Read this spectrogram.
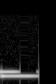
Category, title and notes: Sound effects > Electronic / Design
note G blip electro
from a scale of notes created on labchirp for a simon-type game of chasing sounds and flashes.
blip, electro, scales, single-note, tonal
